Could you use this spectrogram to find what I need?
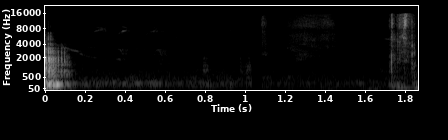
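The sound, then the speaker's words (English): Quiet papery rustling and a brief fluttery riffle of playing cards being shuffled by a seated person, bracketed by soft taps, with faint bird chirps in the background. “We're going to shuffle some cards while I'm sitting here.”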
